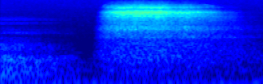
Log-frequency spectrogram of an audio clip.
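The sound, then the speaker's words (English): Deep breath in during a guided yoga breathing exercise: one slow, soft, airy inhale that swells and gently tapers, faint and alone after a brief pause. “just take a moment to close your eyes and let's take a full breath in.”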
